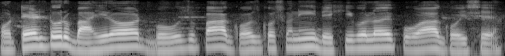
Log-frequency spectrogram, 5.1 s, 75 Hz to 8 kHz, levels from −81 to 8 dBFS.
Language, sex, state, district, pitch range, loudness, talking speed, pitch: Assamese, male, Assam, Kamrup Metropolitan, 125-160 Hz, -17 LUFS, 85 wpm, 140 Hz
